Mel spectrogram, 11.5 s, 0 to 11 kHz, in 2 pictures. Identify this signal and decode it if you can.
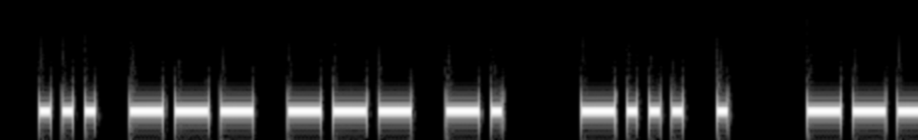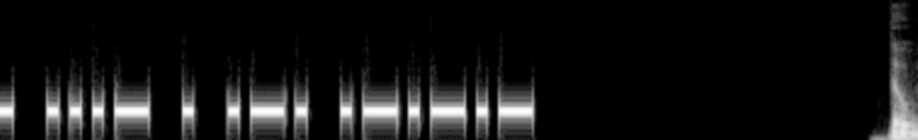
Morse code, heard as a keyed tone, about 17 wpm, 700 Hz. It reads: SOON BE OVER.
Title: Sentences from Top 1000 Words - Review Part 2 - 17wpm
